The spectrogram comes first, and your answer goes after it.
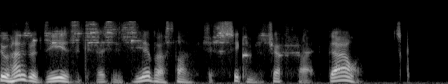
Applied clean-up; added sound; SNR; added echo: neural diffusion model UNIVERSE++.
